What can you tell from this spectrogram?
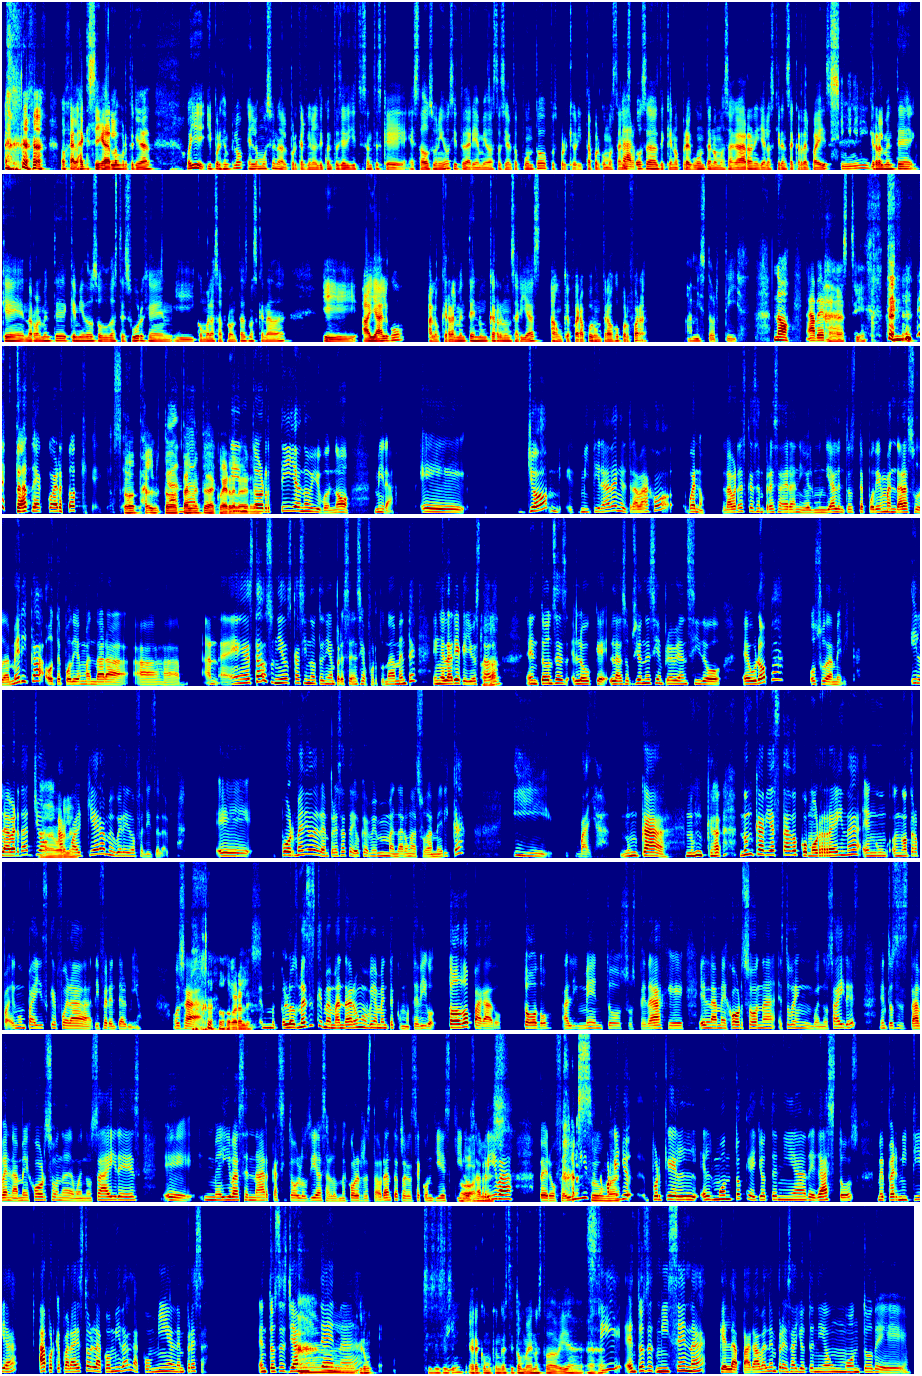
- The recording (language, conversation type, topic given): Spanish, podcast, ¿Qué te guía para aceptar un trabajo en el extranjero?
- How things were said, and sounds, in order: laugh; other background noise; laugh; laughing while speaking: "estás de acuerdo, que yo soy mexicana, sin tortilla no vivo"; laugh; laugh; laugh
